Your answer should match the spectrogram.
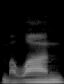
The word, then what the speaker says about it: Milan: So we have Paris, we have Milan Cortina, that's how you say it, and then Los Angeles.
